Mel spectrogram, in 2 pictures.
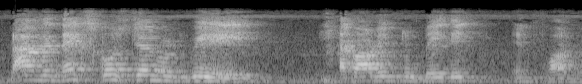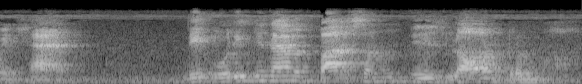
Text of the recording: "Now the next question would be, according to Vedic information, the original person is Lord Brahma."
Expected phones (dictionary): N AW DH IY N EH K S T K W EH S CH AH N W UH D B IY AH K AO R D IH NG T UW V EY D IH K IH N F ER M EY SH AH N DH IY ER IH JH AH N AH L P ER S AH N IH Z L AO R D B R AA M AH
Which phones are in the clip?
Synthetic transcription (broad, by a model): N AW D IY N EH K S T K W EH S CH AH N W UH D B IY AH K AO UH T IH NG T UW B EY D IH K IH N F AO M EY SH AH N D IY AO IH JH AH N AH L P ER S AH N IH Z L AO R D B R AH M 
